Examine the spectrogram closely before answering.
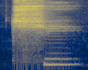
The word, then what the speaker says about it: qu: So for example, when you say J and U together, it's pronounced as a Ju, and Q and U pronounced as a Chu, X and U pronounced as a Shu, and Y and U pronounced as a Yu.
